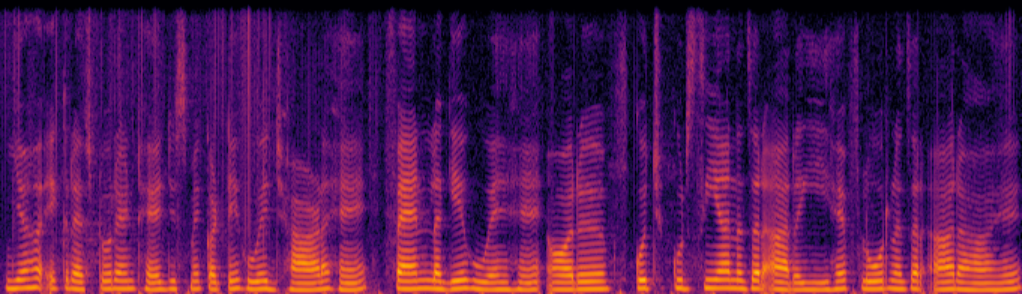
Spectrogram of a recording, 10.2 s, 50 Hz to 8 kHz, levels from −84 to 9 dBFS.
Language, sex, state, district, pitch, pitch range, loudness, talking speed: Hindi, female, Bihar, Begusarai, 205 Hz, 190-215 Hz, -15 LUFS, 145 wpm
